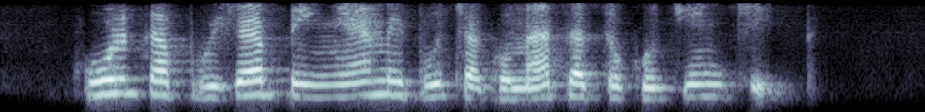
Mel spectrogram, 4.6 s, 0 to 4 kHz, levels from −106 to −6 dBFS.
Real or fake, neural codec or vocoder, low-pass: fake; codec, 16 kHz, 1.1 kbps, Voila-Tokenizer; 3.6 kHz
